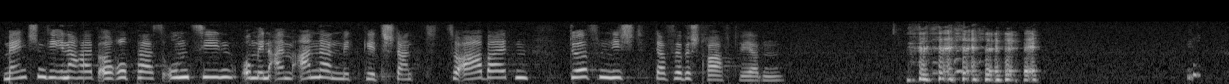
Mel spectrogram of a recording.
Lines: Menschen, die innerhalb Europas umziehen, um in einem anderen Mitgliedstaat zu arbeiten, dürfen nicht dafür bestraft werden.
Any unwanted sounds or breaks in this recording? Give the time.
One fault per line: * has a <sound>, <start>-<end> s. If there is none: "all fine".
* has a laugh, 8.9-10.5 s
* has a laugh, 11.9-12.0 s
